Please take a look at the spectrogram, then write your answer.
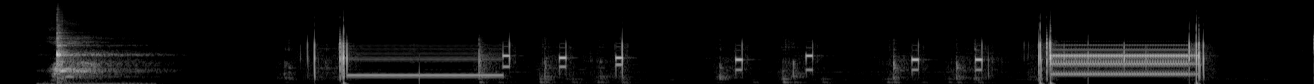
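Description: A phone call being placed by someone from the Innovative Repair shop about a toilet repair: a brief click, a steady dial tone, a quick run of about a dozen touch-tone dialing beeps, then a longer, louder ringing tone. No one speaks.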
